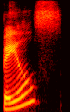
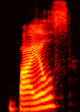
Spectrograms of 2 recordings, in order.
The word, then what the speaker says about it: Biles: the olympics and uh simone bales that how you pronounce her name and i said what else i think biles mobiles and i said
